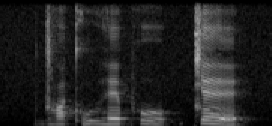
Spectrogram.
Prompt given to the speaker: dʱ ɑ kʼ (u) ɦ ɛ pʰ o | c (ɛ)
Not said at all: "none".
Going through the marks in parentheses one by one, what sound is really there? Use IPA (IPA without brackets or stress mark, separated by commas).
u, ɛ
